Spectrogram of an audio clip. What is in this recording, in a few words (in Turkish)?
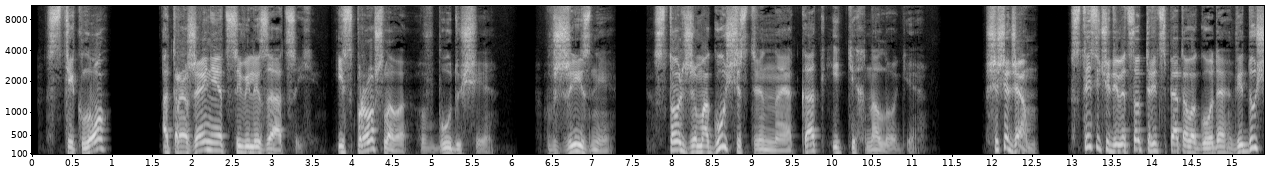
RUSCA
